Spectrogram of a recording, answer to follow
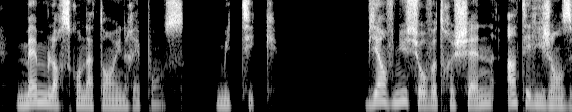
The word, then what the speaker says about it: mutique: Mutique se prononce mutique.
